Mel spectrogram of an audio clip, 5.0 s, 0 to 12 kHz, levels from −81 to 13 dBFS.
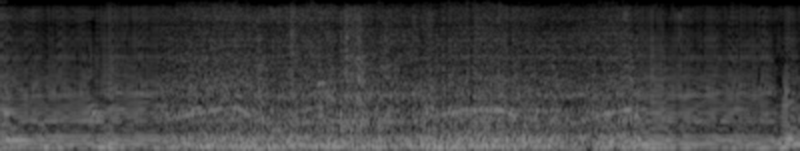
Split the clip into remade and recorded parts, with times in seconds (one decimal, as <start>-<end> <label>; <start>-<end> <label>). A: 0.0-1.0 remade; 1.0-4.0 recorded; 4.0-5.0 remade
